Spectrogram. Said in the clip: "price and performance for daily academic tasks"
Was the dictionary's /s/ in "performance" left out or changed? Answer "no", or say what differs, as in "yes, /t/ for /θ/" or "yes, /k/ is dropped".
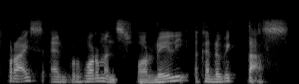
no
